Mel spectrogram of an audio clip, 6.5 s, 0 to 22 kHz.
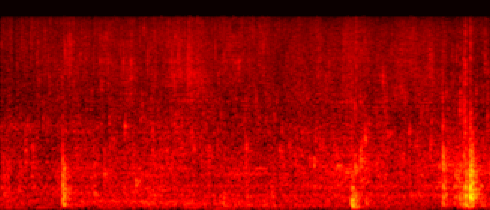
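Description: Tap water from a hose pipe pouring into a 230-litre blue plastic barrel, a steady rushing hiss. Two brief knocks come through it, one about a second in and one near the end.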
